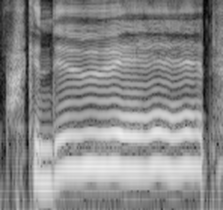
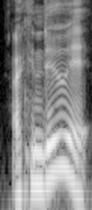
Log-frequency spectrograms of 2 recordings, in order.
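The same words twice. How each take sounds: First: High, drawn-out sung notes; singing. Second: Said in the usual way. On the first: Shown as a demonstration. Auditioning to Sony as a singing host, sung high and long. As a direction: sing it out high, holding each note. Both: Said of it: "I can sing".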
